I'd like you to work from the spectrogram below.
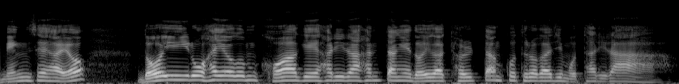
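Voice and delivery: loud, solemn Bible reading at full voice; scripture reading. Acted. Preacher reading God's oath to the congregation, loud and solemn. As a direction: proclaim the verse like a preacher. Reads God's judgment aloud.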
